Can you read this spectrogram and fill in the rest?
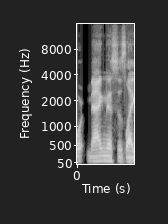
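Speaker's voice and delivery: plain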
